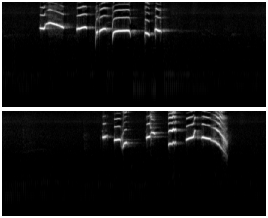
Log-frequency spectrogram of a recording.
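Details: Oriental magpie-robin singing loud lure song for caged birds: two bursts of varied whistles and clicks, the second ending in a long steep downward-sweeping note, with faint low murmur between phrases.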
